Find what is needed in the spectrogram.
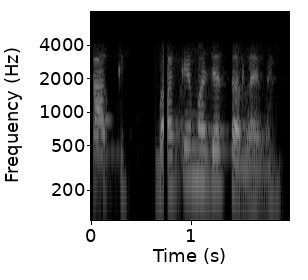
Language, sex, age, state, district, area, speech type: Marathi, female, 60+, Maharashtra, Nashik, urban, conversation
